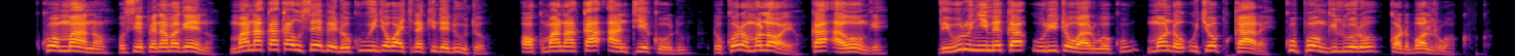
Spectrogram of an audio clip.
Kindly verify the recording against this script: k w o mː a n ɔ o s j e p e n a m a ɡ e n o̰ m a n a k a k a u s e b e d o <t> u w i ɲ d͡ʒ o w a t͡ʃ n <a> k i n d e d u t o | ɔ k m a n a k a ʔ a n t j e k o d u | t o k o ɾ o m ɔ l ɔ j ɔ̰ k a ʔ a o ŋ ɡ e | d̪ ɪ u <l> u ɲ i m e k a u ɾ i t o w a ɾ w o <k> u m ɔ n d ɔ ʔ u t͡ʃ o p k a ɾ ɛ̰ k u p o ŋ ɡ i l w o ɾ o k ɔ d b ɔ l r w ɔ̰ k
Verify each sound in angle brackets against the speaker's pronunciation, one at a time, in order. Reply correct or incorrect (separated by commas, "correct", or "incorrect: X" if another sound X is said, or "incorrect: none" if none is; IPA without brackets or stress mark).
incorrect: k, correct, incorrect: ɾ, correct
